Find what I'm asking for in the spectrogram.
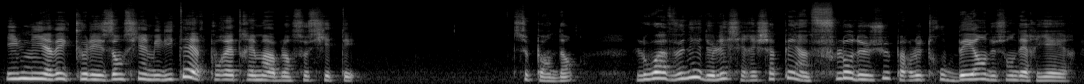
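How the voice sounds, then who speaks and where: A woman narrating a classic novel in a measured, expressive way. Her voice sits at a middle pitch. It sounds like an audiobook reading. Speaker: audiobook reader.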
